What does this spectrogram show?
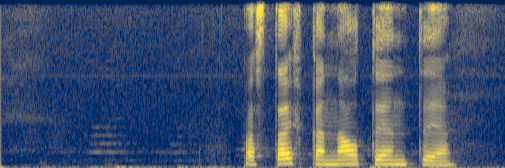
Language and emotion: Russian, neutral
